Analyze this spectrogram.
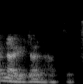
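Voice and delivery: normal talking voice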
